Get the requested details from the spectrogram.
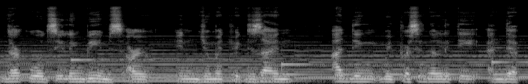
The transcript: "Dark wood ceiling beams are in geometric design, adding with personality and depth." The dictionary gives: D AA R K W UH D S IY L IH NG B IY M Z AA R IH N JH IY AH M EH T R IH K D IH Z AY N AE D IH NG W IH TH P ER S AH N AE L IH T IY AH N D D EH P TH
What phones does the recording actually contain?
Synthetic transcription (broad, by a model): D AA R K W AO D S IY L IH NG B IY M S AA R IH N JH IY AH M EH T R IH K D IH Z AY N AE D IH NG W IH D P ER S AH N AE L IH T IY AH N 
